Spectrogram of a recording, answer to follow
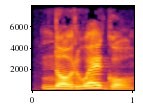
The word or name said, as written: noruego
